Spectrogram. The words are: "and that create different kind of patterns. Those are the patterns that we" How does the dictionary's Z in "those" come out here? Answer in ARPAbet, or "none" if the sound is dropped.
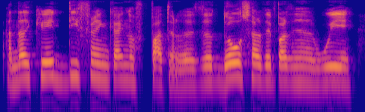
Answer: S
